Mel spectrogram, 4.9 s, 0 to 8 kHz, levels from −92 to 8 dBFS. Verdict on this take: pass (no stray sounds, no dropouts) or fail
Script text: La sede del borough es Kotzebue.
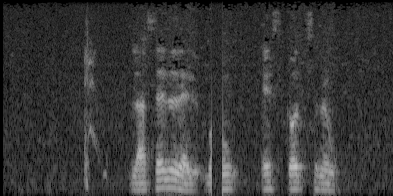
fail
